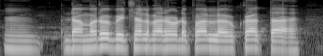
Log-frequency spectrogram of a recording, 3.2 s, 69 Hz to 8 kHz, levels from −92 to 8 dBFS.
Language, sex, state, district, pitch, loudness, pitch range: Bhojpuri, male, Uttar Pradesh, Ghazipur, 140 Hz, -15 LUFS, 130-145 Hz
